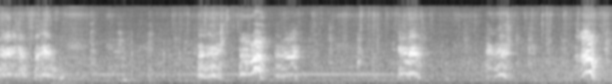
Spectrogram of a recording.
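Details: Eight-week-old Schipperke puppies give squeaky, high yips and whines in about six short bursts spread over nine seconds, over a faint steady hum.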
